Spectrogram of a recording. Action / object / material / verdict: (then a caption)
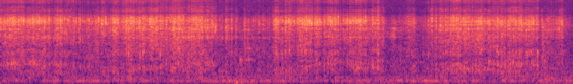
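scrape / plastic pin-bristle brush / plastic / none. Fingertips and short nails scratch and rub the stubby plastic pin bristles of a hand-sized oval white plastic brush. The result is a continuous, bright, dry rasping with brief brighter bursts and a few short dips in loudness throughout.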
